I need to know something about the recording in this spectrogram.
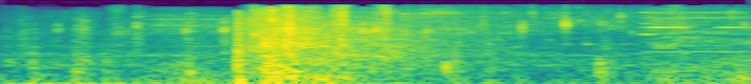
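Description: A gunshot bangs loudly in a corridor.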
